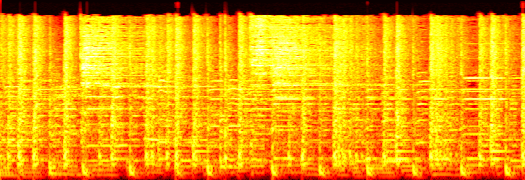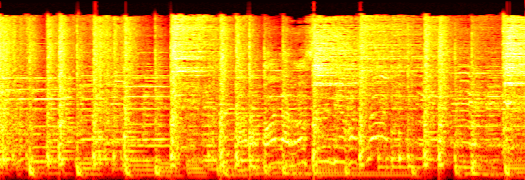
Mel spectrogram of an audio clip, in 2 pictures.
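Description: Live band music played over PA speakers: electronic keyboards over a busy, steady drum beat, with splashes of cymbal a few times.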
